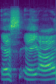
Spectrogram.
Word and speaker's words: Sai: S-A-I, like Mai Tai, Sai.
